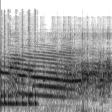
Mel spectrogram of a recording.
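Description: Cartoon transition sound effect: a long pitched tone that slides slowly downward, over fast rhythmic percussive clicking that stops under a second in. A low thump comes just before the end.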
